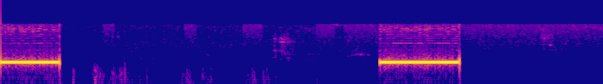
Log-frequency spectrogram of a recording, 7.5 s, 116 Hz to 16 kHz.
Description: Ringback tone (Europe, 425 Hz).
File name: out- -2016- - - .96269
